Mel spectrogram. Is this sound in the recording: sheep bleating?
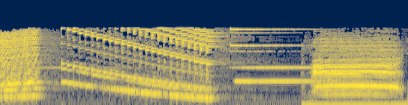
yes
